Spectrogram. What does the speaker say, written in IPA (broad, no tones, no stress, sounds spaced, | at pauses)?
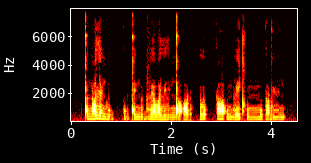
ǃ ɯ ŋ ɑ lʲ ɑ ŋ ʎ u ɡ kː u ɡ ǃ e ŋ ɯ ɡ v e lˠ e lʲ u lʲ u ŋ ŋ͡ǃ ɑ ʔ ɑ ɡ | l o kː ɑ ʔ u ŋ v e cʰ u mː u ɡ ɑ ɡ y v y ŋ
